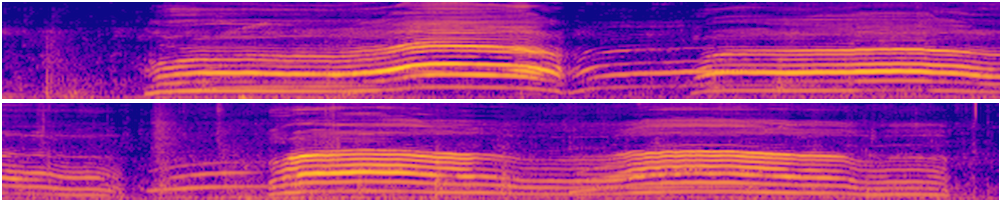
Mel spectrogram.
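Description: Two orange tabby cats yowling at each other in a standoff: four long, wavering caterwauls of about two seconds each, the first climbing into a higher wail near its end. This is the threat yowling of cats squaring up to fight.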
